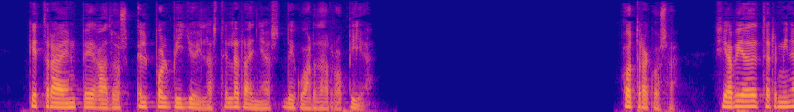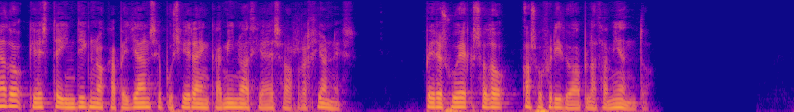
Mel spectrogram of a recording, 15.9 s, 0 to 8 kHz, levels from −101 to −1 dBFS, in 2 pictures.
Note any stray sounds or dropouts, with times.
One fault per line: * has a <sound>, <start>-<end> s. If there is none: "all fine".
all fine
